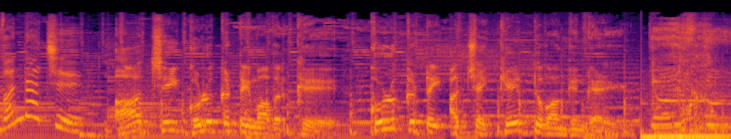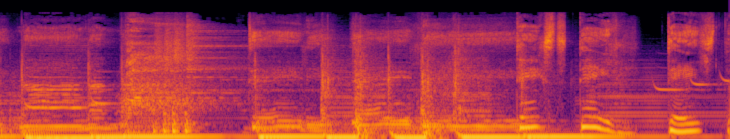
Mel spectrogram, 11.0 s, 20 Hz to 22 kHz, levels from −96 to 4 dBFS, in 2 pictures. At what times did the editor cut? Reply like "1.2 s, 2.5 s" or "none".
4.8 s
